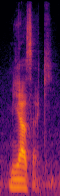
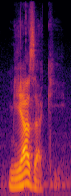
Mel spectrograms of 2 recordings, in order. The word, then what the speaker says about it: Miyazaki: The proper Japanese way to say it is Miyazaki. And there's very little emphasis on the accent in the word. But if you pretend to say it like it's English, Miyazaki, and you really put stress on the ya, then there is no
